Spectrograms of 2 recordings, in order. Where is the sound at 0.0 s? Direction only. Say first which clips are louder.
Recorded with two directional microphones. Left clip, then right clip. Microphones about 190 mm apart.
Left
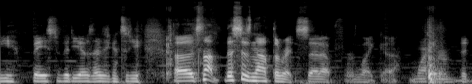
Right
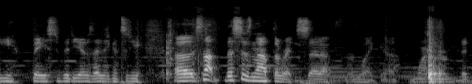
Left 11 dB; 40° left (ahead or behind).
